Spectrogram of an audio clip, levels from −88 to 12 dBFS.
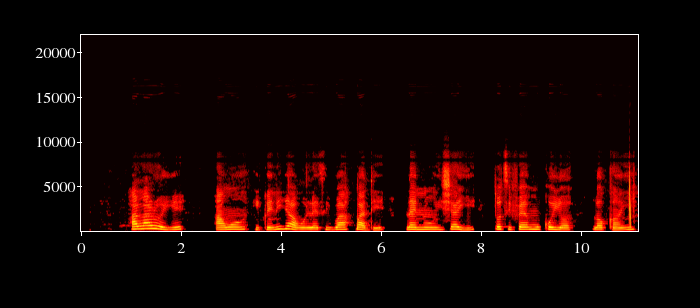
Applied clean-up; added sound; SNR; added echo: none; none; none; none.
